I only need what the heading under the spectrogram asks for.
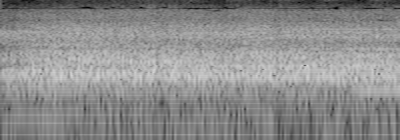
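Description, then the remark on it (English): A large crowd roars and cheers without pause at a campaign rally for Democratic presidential candidate Bernie Sanders, a dense, steady wall of enthusiastic noise that stays loud for the whole stretch, with no single voice standing out. “Wow, listen to that crowd.”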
